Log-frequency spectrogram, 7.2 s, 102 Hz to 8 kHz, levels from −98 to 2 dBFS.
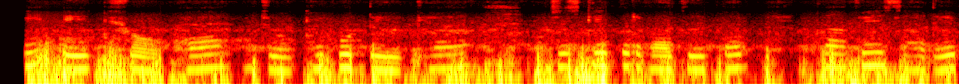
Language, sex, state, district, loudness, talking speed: Hindi, female, Punjab, Pathankot, -23 LUFS, 115 wpm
